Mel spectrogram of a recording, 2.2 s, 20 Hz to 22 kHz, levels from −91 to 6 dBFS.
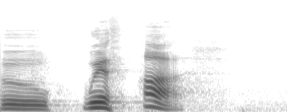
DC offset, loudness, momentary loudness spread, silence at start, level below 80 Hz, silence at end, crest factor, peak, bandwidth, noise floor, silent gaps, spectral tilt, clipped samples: under 0.1%; -30 LUFS; 8 LU; 0 s; -72 dBFS; 0.8 s; 18 dB; -14 dBFS; 8.4 kHz; -75 dBFS; none; -8.5 dB/octave; under 0.1%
